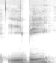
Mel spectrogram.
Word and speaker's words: EBII: Yeah, so this is called, I believe it's pronounced the EB. It's spelled EBII.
